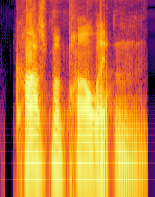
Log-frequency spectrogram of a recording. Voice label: "cosmopolitan", American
